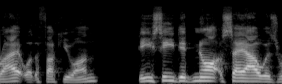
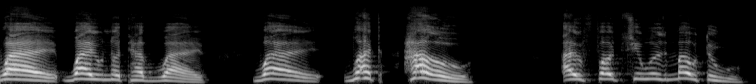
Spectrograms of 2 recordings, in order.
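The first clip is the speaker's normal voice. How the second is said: high, loud, very slow, word by word; 7 semitones higher, 5 dB louder than usual. Announcing and doing a bit where he questions the Queen, as an impression of Paulo. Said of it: "Impression of Paulo asking the Queen".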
